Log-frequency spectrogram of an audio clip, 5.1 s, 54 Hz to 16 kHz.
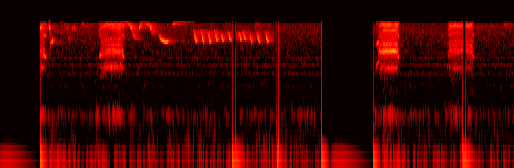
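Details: Excited Osprey chicks at Loch Arkaig, 16 July 2020, calling out as the male brings a whole trout, the first fish since midday the day before. Harsh, broad squeals come in bursts, with a thin run of rapid high notes between them.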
